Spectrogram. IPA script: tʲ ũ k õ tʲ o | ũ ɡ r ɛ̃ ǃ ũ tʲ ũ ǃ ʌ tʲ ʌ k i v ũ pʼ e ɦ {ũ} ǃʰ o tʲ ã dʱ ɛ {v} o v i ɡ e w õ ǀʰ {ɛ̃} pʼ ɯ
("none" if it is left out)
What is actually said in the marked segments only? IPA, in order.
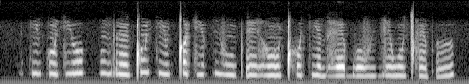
õ, b, ɛ̃

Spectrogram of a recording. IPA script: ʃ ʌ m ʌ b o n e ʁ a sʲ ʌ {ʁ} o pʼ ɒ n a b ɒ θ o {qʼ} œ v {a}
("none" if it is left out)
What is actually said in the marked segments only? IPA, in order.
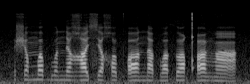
χ, qʼ, ã

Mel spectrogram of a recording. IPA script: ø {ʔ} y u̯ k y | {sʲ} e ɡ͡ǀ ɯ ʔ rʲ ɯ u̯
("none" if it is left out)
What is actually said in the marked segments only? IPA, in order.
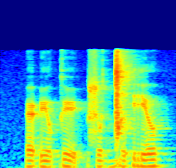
ʔ, sʷ

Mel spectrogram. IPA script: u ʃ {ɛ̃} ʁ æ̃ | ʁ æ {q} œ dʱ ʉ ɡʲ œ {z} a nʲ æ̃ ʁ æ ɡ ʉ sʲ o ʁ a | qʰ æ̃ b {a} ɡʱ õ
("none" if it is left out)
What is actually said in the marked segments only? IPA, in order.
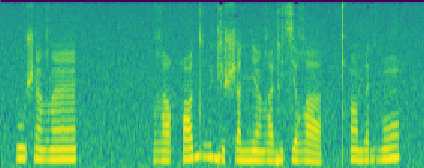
æ̃, q, ʃ, æ

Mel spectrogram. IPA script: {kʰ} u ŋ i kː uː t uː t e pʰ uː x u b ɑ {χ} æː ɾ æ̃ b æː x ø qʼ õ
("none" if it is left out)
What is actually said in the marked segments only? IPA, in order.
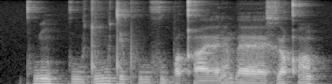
kʰ, qʼ

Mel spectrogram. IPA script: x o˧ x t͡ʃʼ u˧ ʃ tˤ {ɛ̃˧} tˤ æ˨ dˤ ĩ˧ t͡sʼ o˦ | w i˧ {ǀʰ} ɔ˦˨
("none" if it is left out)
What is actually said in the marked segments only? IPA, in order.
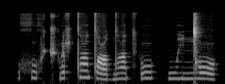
ɛ̃˦, ŋ͡ǀ

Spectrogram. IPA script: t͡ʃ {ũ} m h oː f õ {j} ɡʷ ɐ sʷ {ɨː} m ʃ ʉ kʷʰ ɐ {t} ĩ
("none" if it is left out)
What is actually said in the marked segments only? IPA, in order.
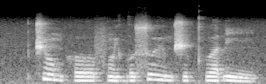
õ, j, ɨː, ɗ

